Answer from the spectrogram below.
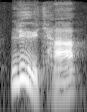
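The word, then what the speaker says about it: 绿茶: another kind of tea lucha lucha literally green tea okay and of course here we have again that's pronunciation that we don't really have in English you do yeah lu cha green tea now the many different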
